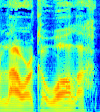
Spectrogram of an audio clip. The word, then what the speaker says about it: Leabhar Gabála: But the invasion myths belong to a book called Leabhar Gabála, or Leabhar Gabála, as it would be pronounced in modern Irish, and that is the Book of the Takings of Ireland, or the Book of Invasions, as it's commonly known.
